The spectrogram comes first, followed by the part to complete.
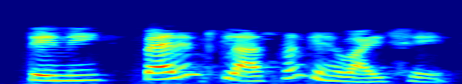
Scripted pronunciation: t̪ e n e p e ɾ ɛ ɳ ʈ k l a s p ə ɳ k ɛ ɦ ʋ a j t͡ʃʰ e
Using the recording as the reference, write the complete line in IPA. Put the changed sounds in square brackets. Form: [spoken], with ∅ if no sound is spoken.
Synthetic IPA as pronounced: t̪ e n e p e ɾ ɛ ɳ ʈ k l a s p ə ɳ k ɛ ɦ ʋ a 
